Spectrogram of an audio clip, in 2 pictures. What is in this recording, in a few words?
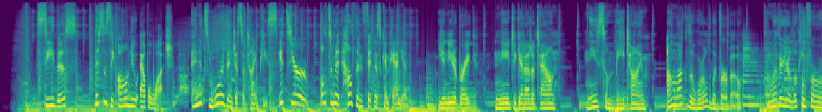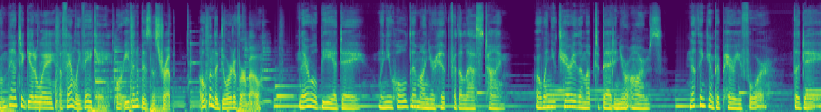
Commercial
